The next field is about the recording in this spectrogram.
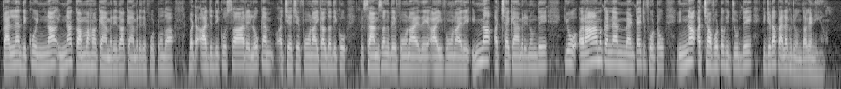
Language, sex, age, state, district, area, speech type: Dogri, male, 30-45, Jammu and Kashmir, Samba, rural, spontaneous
